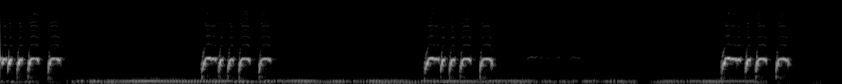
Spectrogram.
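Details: Local zebra dove singing: four bursts of rapid, throaty cooing notes with rich overtones, each burst of four to five notes, about two and a half seconds apart, over a steady low rumbling background.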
